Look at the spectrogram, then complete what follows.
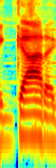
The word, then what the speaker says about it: gotta: We say, I gotta go. And notice the T in gotta sounds like a D. It's a flap T.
